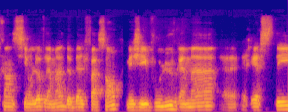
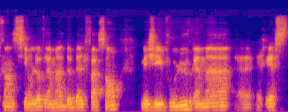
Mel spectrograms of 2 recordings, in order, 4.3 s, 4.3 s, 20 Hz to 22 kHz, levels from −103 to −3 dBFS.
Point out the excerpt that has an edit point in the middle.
first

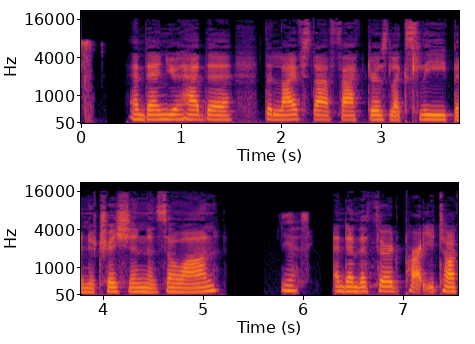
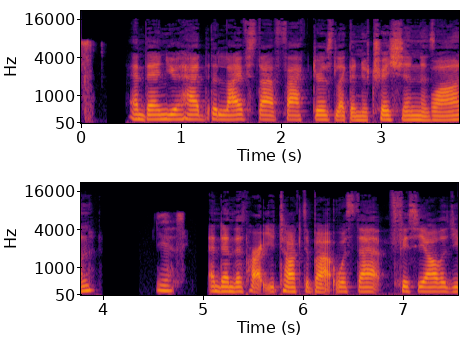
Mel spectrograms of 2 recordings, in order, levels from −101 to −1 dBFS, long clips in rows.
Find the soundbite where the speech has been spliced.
second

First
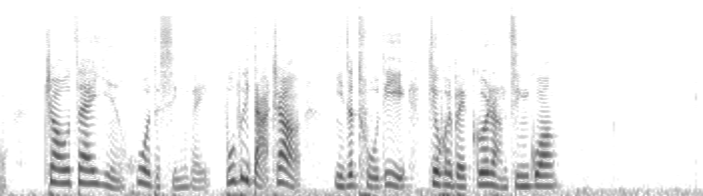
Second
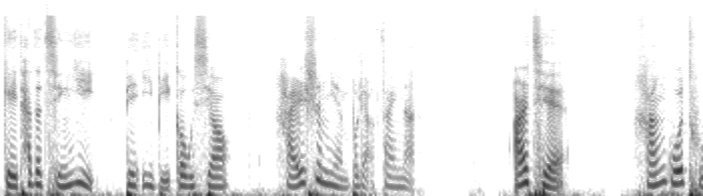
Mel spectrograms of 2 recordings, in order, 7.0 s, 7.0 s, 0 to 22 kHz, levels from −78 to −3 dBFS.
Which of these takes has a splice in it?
first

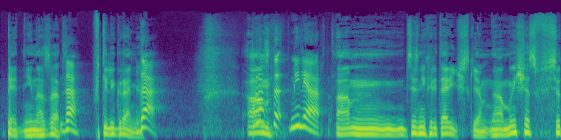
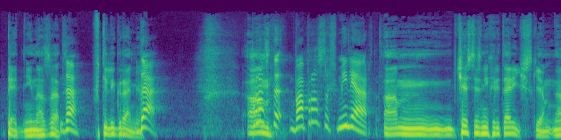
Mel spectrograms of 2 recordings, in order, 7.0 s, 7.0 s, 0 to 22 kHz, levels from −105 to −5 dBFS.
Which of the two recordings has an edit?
first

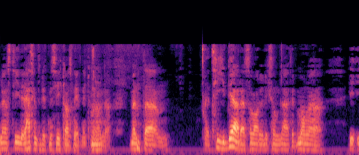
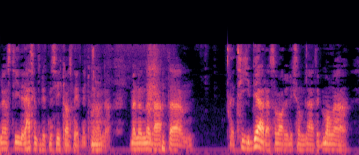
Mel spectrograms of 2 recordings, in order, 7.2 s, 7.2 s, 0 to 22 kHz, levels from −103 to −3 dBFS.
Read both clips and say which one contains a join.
first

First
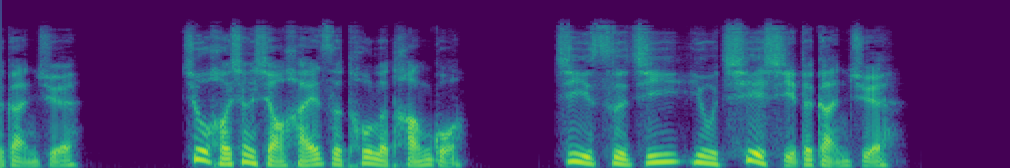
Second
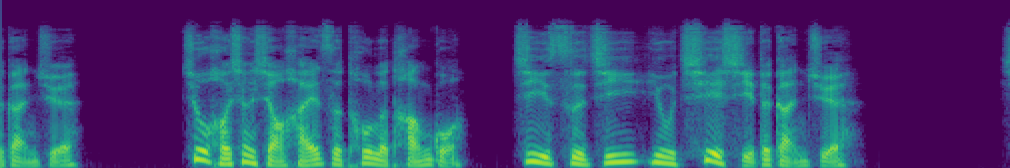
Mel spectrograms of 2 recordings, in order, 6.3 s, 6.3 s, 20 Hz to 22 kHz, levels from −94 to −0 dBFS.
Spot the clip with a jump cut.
second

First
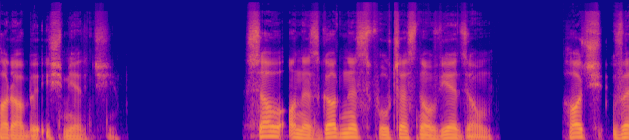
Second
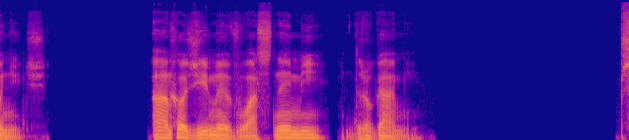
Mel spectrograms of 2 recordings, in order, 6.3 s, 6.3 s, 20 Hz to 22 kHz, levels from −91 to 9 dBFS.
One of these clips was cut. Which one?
second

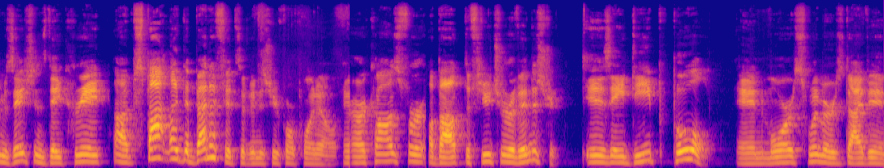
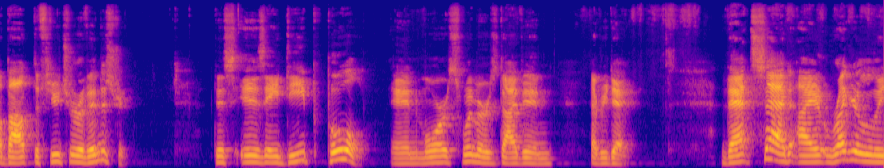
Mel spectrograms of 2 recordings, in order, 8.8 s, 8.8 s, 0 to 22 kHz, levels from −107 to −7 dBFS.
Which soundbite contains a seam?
first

